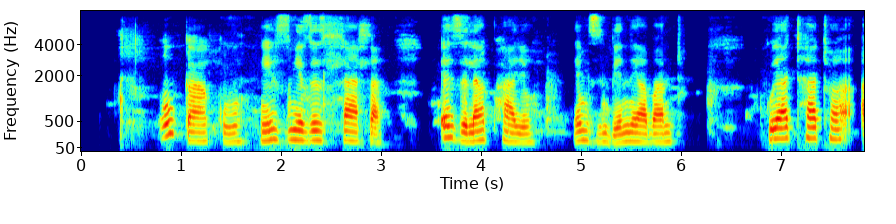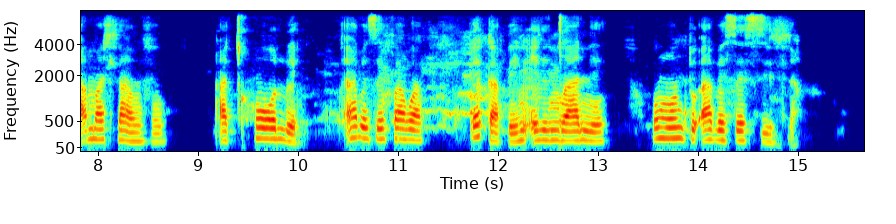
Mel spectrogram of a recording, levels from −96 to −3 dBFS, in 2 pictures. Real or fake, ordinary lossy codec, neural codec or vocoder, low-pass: fake; Opus, 64 kbps; codec, 16 kHz in and 24 kHz out, 2.2 kbps, FireRedTTS-2 codec; 7.2 kHz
